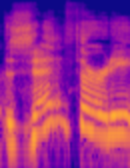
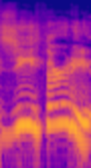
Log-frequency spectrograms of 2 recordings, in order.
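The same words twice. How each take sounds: First: The letter Z is said the British way. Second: The letter Z is said the American way.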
